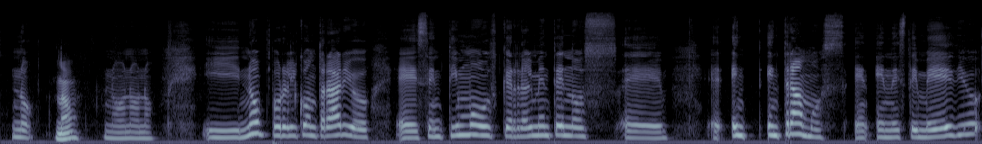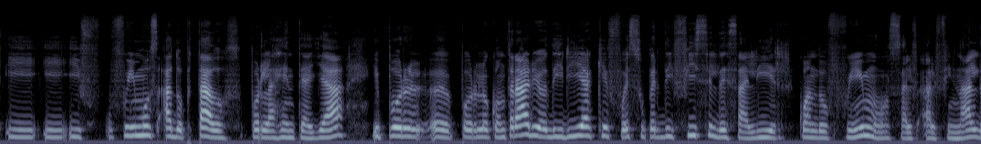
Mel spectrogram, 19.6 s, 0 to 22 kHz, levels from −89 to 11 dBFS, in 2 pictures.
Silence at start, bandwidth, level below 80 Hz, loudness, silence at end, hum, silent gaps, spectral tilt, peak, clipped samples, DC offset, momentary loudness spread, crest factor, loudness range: 0.1 s; 14.5 kHz; -56 dBFS; -30 LUFS; 0 s; none; none; -6.5 dB/octave; -10 dBFS; under 0.1%; under 0.1%; 13 LU; 20 dB; 3 LU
